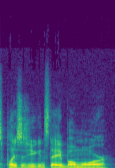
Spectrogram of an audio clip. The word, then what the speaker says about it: Bowmore: places you can stay Bowmore or they pronounce it but more you could stay there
